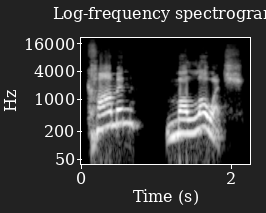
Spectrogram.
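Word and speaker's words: Khaman Maluach: I I saw a video his name is common maloit that's how he pronounced it he's 7 foot2 250 pounds five-star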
